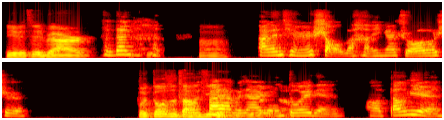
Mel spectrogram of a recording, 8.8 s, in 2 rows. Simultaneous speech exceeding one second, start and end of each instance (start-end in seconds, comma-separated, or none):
6.1-7.4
